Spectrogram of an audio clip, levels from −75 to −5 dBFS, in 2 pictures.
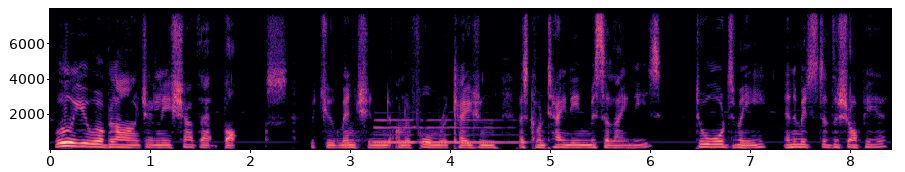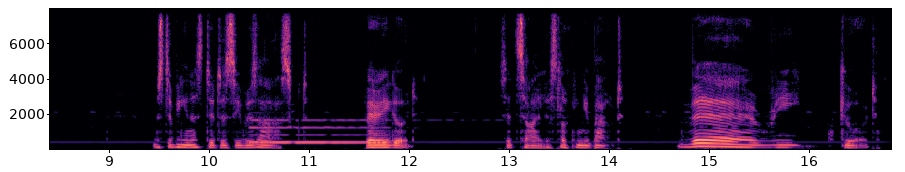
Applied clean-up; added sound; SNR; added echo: classical method spectral subtraction.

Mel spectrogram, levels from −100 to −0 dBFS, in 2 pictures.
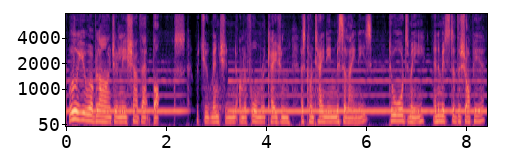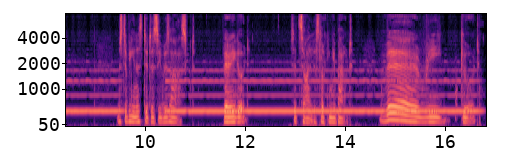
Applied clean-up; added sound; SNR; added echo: none; Wind instrument, woodwind instrument; 5 dB; none.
